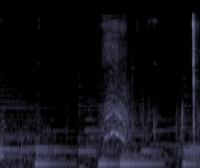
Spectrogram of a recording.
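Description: Zipper on a clear vinyl pencil pouch being pulled open, a faint rasp, with a sharp click near the end.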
